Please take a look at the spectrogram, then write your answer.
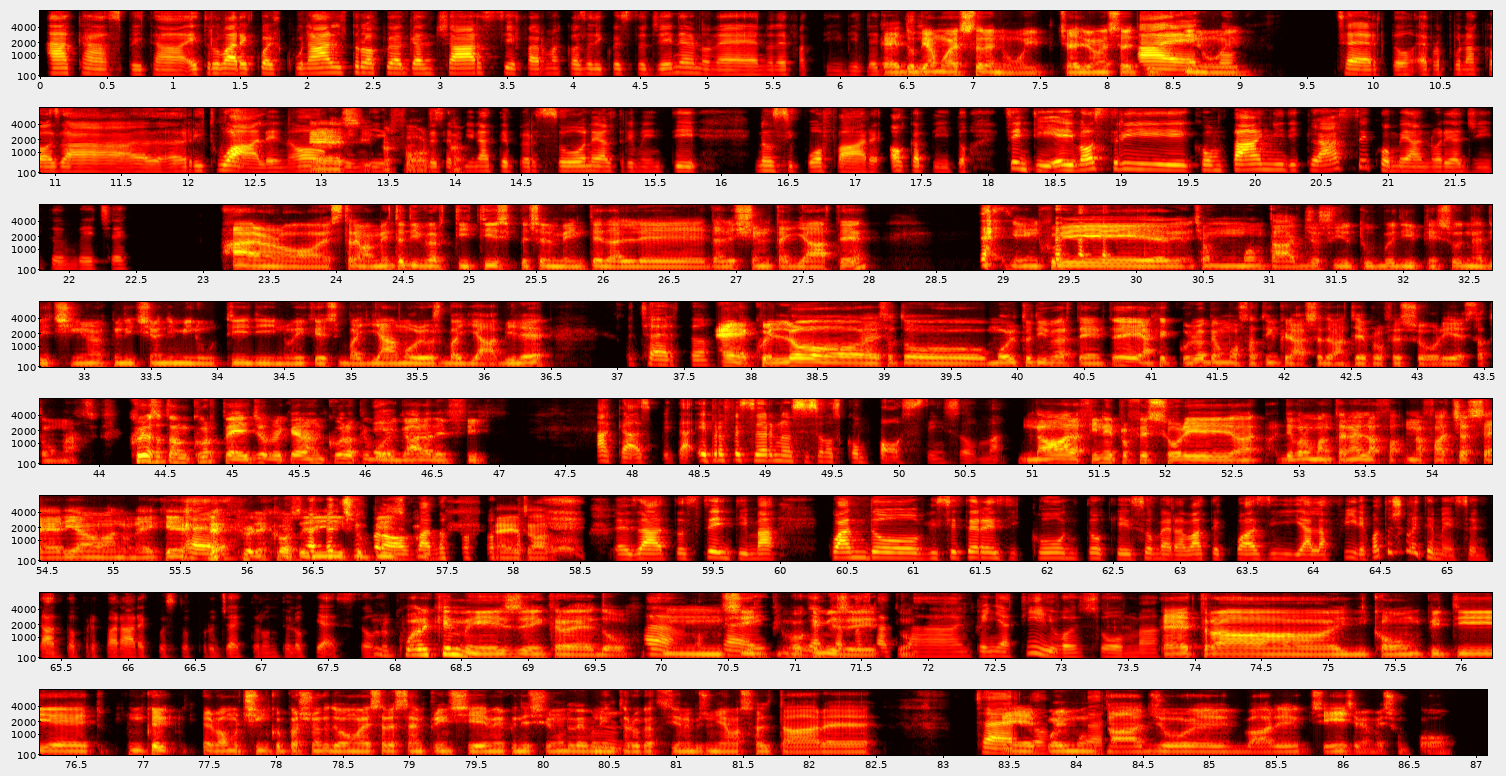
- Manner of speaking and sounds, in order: "cioè" said as "ceh"; "dobbiamo" said as "diamo"; "proprio" said as "propio"; other background noise; chuckle; chuckle; laughing while speaking: "ci provano"; chuckle; unintelligible speech; "comunque" said as "cunche"
- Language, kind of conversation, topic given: Italian, podcast, C'è un progetto di cui sei particolarmente orgoglioso?
- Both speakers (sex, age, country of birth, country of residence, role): female, 55-59, Italy, Italy, host; male, 30-34, Italy, Italy, guest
